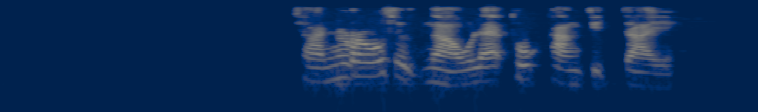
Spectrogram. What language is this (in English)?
Thai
